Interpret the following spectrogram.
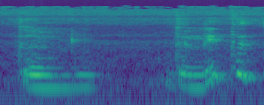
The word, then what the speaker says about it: deleted: Deleted. Very good. Deleted, because delete ends with that T, mm-hmm. So we get the extra syllable, deleted. Deleted.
